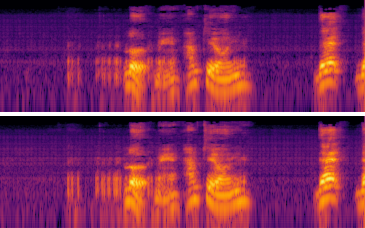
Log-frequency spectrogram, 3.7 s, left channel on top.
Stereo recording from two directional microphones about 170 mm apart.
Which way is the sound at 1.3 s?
20° left (ahead or behind).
